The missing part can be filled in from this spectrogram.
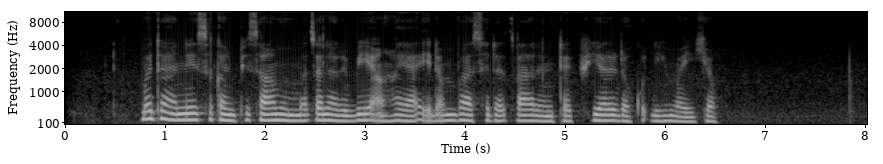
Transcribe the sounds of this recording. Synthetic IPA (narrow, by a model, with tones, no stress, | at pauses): mʊ˦taː˨neː˦sʊ˦kɐ˨mɸi˦saː˦mʊ˨mːɐ˦sʼɐ˦lɐ˨rbiː˦ʔa̰˨ŋɦa˦jaː˨ʔɪ̰˨dɐ˦mbaː˦su˦da˨sʼaː˦ɾɪ˨ntɐ˦ɸɪ˦jɐ˦rda˨kʷʊ˦ɗiː˦ma˨jkʲa˦˨w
